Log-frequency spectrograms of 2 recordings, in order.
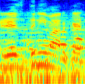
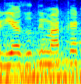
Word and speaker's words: রিয়াজউদ্দিন মার্কেট: মার্কেট অথবা রিয়াজউদ্দিন মার্কেট চট্টগ্রামের মানুষরা উচ্চারণ করেন রেজদিনি মার্কেট হ্যা বেসিক্যালি এটা রিয়াজউদ্দিন মার্কেট নিউ মার্কেট area তো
